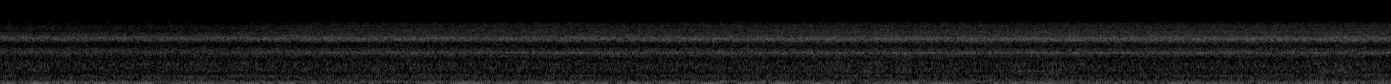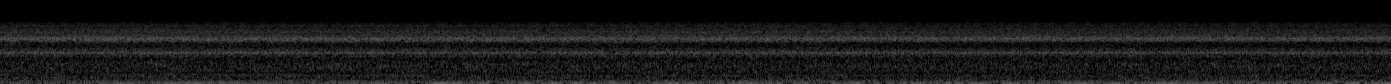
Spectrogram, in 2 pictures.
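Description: An electric fan hums steadily nearby.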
